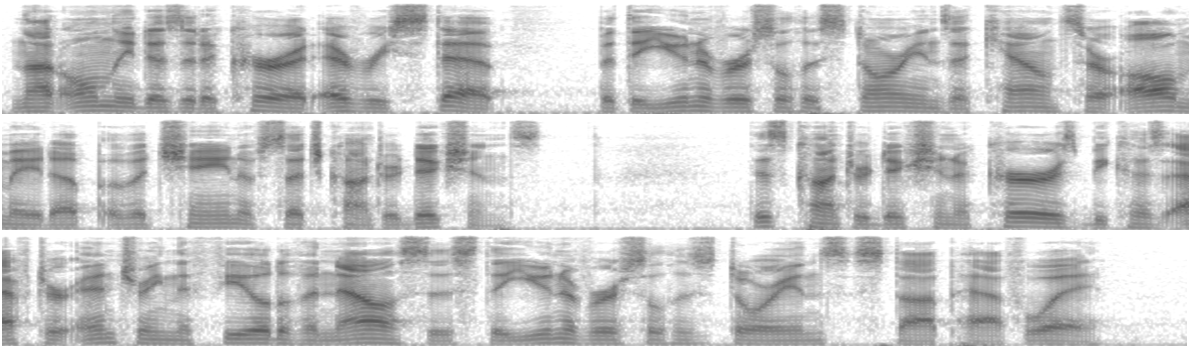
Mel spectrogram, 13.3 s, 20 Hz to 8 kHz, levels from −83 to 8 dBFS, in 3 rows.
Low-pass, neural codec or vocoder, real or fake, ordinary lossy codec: 7.2 kHz; none; real; Opus, 64 kbps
